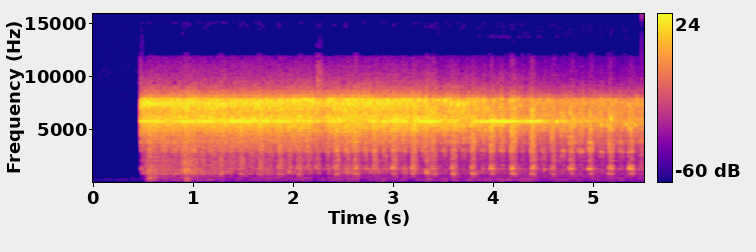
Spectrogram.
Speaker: The dog breathes at a very, very high breath continuously. And the sound is just akin to the sound of a high frequency oscillator running.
